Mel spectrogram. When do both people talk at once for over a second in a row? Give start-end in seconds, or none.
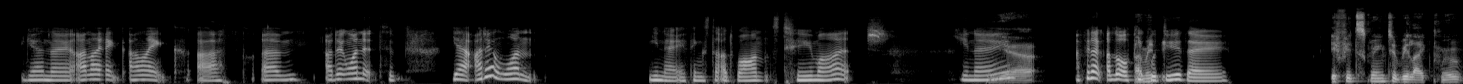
none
